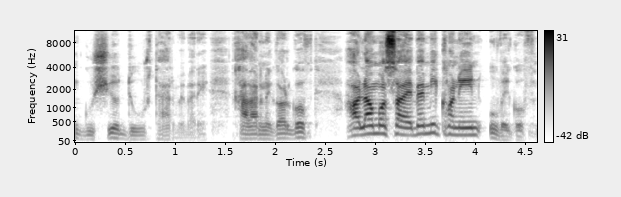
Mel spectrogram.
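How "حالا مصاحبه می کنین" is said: high, loud, pushy reporter voice; eager journalist. A narrator's reading. Journalist on the phone pressing Ove, high and loud. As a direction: push for the interview, high and bright-eyed.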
